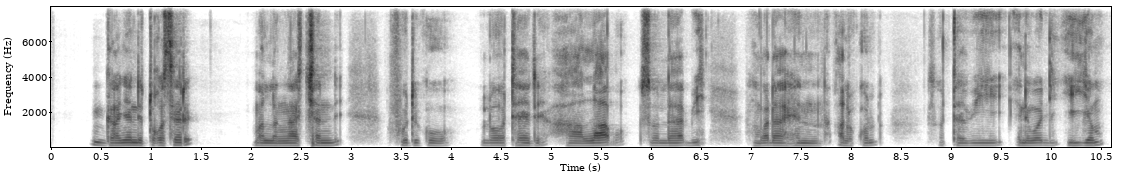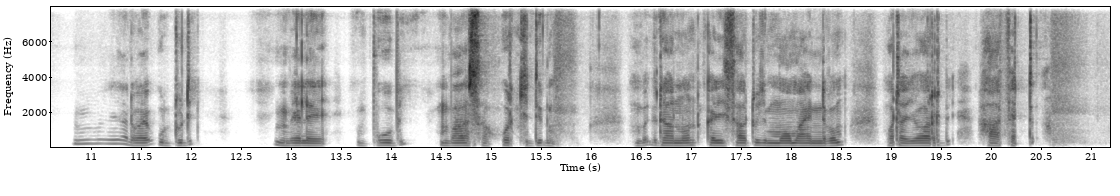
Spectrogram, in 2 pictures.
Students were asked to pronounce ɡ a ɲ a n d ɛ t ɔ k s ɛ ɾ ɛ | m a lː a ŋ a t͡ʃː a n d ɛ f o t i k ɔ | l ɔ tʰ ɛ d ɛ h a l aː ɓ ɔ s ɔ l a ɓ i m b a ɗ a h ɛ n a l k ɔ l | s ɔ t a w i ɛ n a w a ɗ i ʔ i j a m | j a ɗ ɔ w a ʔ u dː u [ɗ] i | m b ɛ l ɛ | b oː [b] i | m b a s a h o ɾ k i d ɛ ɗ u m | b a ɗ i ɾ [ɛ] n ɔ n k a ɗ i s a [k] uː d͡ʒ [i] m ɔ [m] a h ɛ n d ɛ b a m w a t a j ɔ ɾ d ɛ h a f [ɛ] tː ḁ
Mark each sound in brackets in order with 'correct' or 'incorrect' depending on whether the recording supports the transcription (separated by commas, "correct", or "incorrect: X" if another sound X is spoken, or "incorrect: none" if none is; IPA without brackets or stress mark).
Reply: incorrect: d, correct, incorrect: a, incorrect: t, correct, correct, correct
